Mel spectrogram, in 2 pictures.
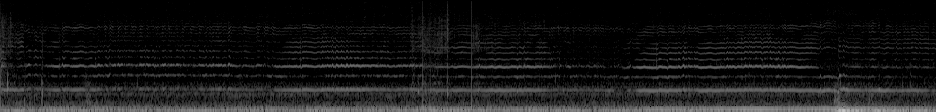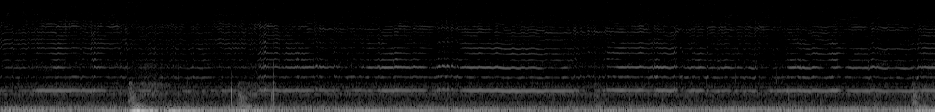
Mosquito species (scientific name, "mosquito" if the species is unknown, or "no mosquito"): Culex quinquefasciatus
